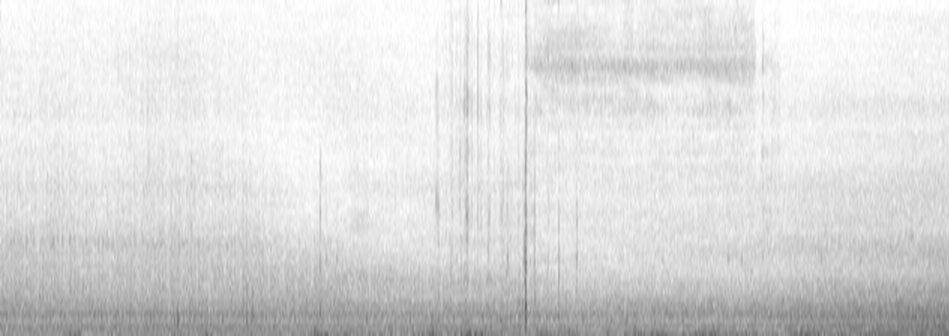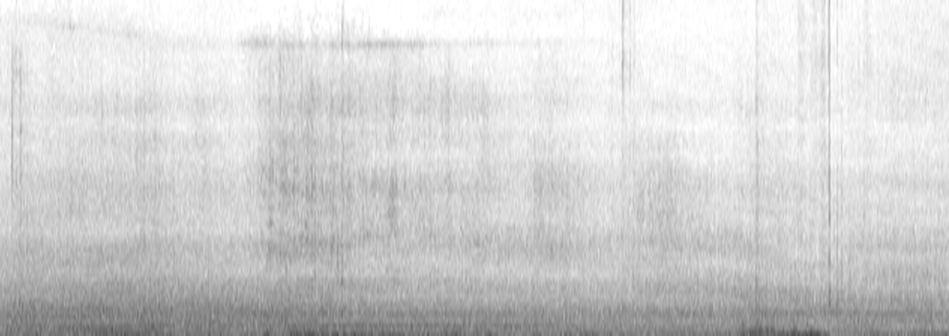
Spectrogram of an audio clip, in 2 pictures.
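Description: Road traffic on a highway, a steady rumble that swells in the middle, with a semi-truck drawing close near the end.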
